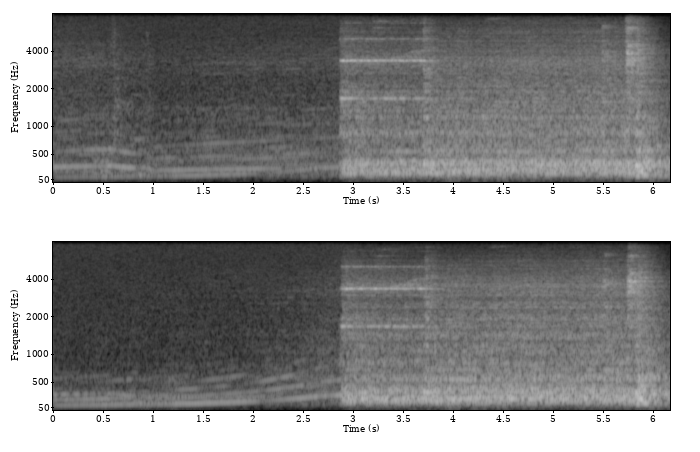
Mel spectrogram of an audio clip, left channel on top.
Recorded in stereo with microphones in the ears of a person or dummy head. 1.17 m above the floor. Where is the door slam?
70° left (ahead or behind), 7 m.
